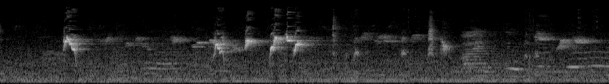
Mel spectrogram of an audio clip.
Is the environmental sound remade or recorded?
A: recorded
